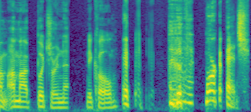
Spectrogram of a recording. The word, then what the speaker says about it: Vorkapic: Her name is Nicole Vorkapic, or in New Orleans, we would actually pronounce it properly. It's Vorkapic. Am I saying, or am I butchering that, Nicole? Vorkapic. Vorkapic.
